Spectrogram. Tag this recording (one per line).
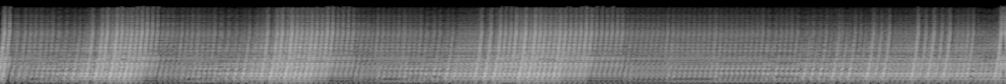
synthesized
soundscape
ambient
